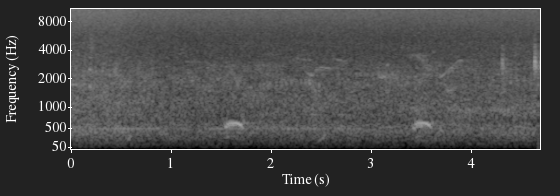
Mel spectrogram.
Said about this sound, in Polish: Jeżeli usłyszą Państwo nad stawami szczekanie psa, ale takie bardzo regularne, cichutkie, może się okazać, że to właśnie nie gdzieś tam domowy zwierzak kilometr dalej, tylko naprawdę 20 metrów obok nas siedzi bączek i tylko co chwilę takie wow.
